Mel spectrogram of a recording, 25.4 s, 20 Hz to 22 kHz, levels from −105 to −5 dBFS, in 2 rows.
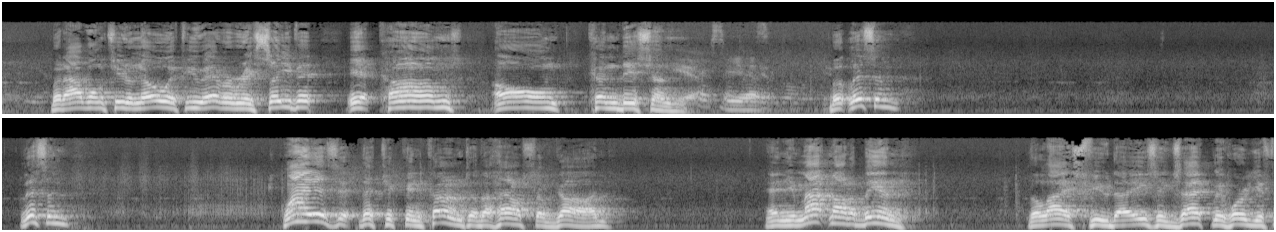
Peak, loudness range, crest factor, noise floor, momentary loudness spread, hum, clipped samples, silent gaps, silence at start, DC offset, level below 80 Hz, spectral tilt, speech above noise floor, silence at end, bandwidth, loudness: -6 dBFS; 10 LU; 16 dB; -56 dBFS; 11 LU; none; under 0.1%; none; 0 s; under 0.1%; -64 dBFS; -4.5 dB/octave; 36 dB; 0 s; 11.5 kHz; -21 LUFS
